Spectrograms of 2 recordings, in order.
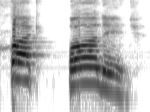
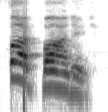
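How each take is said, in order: First: High, loud, slow drawn-out curse; acted outburst, pitched up and drawn out; punchline outburst. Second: High-pitched curse with falling end; repeated punchline. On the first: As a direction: holler it slowly, each word stretched. Punchline, first words after gag removed. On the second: Retold or imitated. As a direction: cry it out high, less drawn out.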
